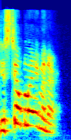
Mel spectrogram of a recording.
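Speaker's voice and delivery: attempted New Jersey accent. Quoting what their recovery sponsor said to them, in a New Jersey accent. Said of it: "That's the best New Jersey accent I got".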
